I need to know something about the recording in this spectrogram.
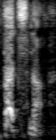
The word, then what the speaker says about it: Spetsnaz: And it's pronounced Spetsnaz. I've listened to it like 10 times to make sure I pronounce it right.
